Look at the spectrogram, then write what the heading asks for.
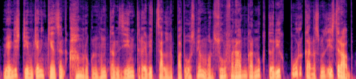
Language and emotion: Kashmiri, fearful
